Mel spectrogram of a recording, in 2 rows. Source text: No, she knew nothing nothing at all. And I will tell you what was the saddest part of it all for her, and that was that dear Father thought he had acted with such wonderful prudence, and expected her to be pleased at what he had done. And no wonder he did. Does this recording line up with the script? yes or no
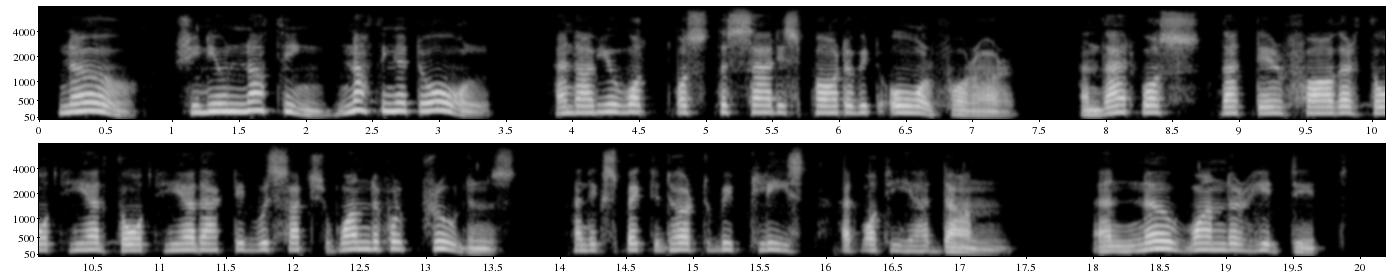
no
